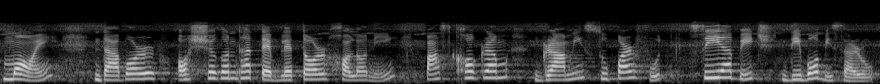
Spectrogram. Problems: none marked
